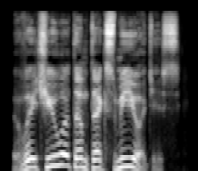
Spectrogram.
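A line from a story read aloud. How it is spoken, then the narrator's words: Loud commanding question. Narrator (Russian): спросил он зычным, властным голосом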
